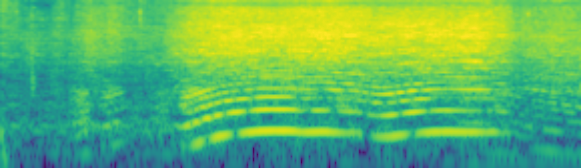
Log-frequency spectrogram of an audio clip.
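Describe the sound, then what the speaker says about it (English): In the game Satisfactory, a chainsaw revs up after a quieter start and grinds through mycelia trees with a loud, sustained buzzing drone whose pitch dips and wavers as it cuts. "you can just use a chainsaw and cut them up with"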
